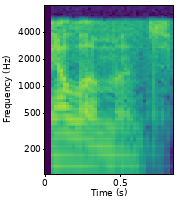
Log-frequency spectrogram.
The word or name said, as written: element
